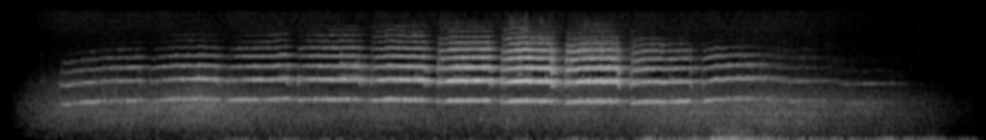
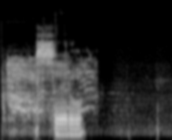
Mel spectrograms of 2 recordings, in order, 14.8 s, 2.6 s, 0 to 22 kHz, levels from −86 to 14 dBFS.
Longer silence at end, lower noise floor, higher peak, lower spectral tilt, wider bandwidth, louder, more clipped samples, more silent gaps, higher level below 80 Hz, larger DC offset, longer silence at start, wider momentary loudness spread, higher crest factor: first, 1.4 s vs 1.2 s; first, -67 dBFS vs -55 dBFS; about the same, -2 dBFS vs 0 dBFS; second, 4 dB/octave vs -2.5 dB/octave; first, 16.5 kHz vs 10 kHz; second, -18 LUFS vs -12 LUFS; neither; neither; about the same, -58 dBFS vs -62 dBFS; neither; first, 0.9 s vs 0.05 s; first, 22 LU vs 14 LU; first, 22 dB vs 16 dB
